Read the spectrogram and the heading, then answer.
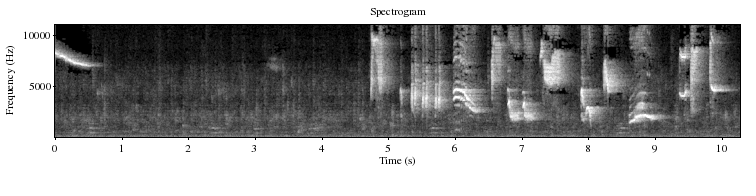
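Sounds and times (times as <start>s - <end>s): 
orange-headed thrush singing vigorously with whistles and chirps: 4.8s - 10.2s.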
